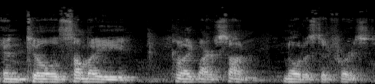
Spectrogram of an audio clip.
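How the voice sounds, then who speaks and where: An Upper Midwest accent with audible room echo. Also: man. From Wisconsin. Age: 80s+. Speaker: caregiver. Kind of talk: interview. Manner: halting.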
